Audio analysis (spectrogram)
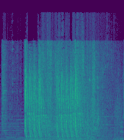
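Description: Rapid gunfire from a rookie soldier in the turn-based game XCOM, two loud close bursts of overlapping shots with a short gap between, fading into a brief tail.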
